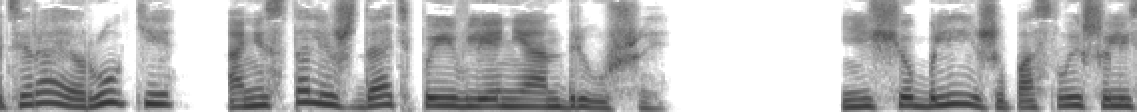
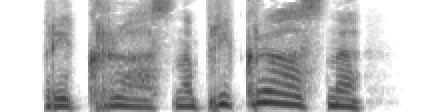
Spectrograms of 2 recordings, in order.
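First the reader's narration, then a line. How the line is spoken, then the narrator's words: Whispering young brothers. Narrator (Russian): зашептали два младших брата Ивановы и Никс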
